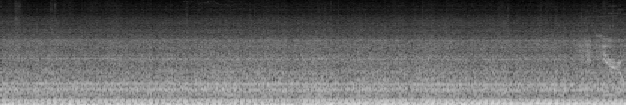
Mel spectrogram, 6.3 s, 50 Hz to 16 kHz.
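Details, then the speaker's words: Jeep Wrangler JK Rubicon, manual, 38-inch tires on stock 4.10 gears, floored in 6th pulling a hill: heavy low drone with pitch slowly sagging as RPM winds down and power is lost; engine lugging under load, gearing too tall. "can hear it winding down. Oh yeah. So I lost all power now."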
